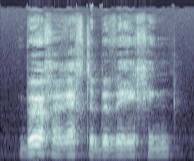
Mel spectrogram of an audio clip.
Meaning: civil rights movement
- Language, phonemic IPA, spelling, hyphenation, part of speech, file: Dutch, /ˈbʏr.ɣə(r).rɛx.tə(n).bəˌʋeː.ɣɪŋ/, burgerrechtenbeweging, bur‧ger‧rech‧ten‧be‧we‧ging, noun, Nl-burgerrechtenbeweging.ogg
